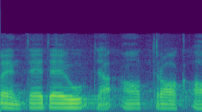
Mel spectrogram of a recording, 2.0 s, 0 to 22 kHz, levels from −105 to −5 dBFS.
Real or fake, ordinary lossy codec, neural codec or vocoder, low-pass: real; none; none; 7.2 kHz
